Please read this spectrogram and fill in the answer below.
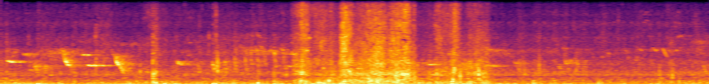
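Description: Outdoor woodland ambience: small birds chirping several short high notes in the first second and a half, a soft rustling rush about three seconds in, and footsteps on a leaf-covered gravel path.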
